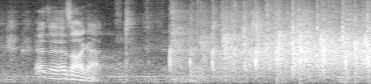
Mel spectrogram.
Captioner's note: audience clapping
